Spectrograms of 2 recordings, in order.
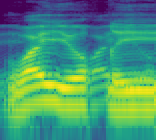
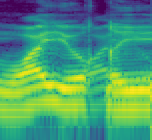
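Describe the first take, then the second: No difference in how they are said.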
